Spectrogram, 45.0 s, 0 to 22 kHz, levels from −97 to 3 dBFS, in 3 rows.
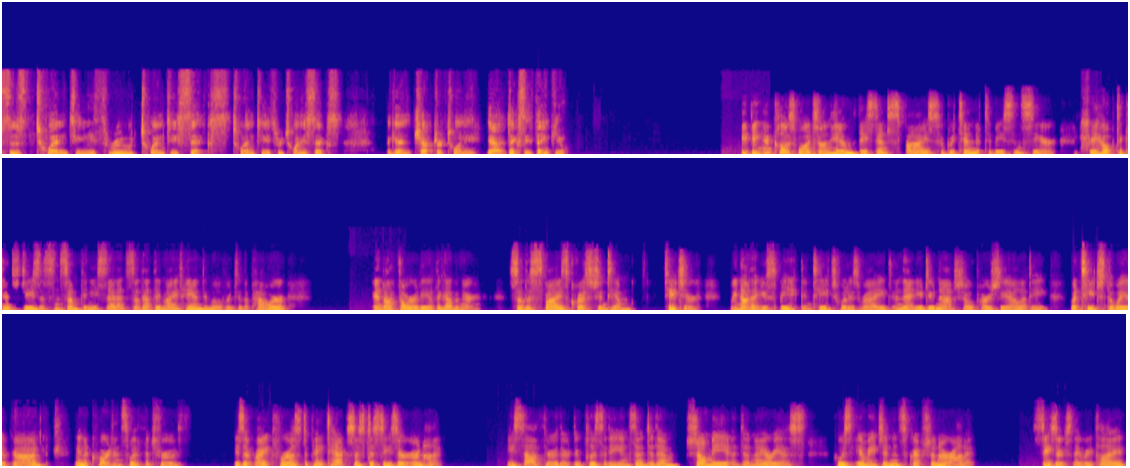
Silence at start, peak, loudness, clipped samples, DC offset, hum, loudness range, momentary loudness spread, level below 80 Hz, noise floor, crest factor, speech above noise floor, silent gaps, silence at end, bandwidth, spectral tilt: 0 s; -4 dBFS; -22 LUFS; under 0.1%; under 0.1%; none; 3 LU; 9 LU; -70 dBFS; -84 dBFS; 18 dB; 62 dB; none; 0 s; 12.5 kHz; -4.5 dB/octave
